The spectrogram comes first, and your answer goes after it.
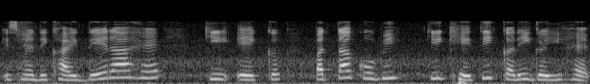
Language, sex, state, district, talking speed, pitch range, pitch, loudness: Hindi, female, Madhya Pradesh, Dhar, 130 wpm, 225-305 Hz, 250 Hz, -19 LUFS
